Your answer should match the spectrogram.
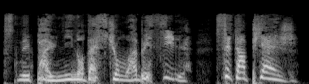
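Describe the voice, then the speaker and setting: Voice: medium pitch, animated, normal speed, gravelly, slightly rough, no room sound, clean studio sound, pitched above the performer's own voice, full character voice. A narrator voicing a furious male army general who barks orders with contempt in an audiobook. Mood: shouting, furious. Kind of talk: audiobook character voice.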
